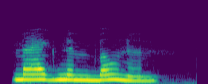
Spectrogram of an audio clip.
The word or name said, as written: magnum bonum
